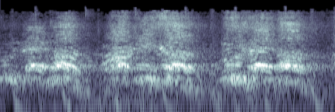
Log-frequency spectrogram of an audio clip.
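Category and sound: crowd, protest crowd chanting slogans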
